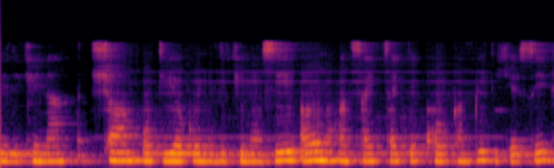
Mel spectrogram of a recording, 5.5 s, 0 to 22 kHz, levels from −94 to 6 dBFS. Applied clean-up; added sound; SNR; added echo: neural separator model SepFormer DNS4.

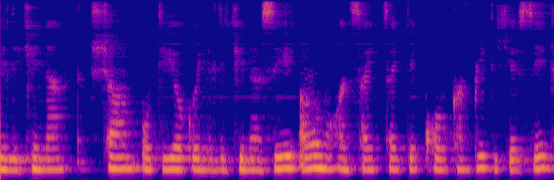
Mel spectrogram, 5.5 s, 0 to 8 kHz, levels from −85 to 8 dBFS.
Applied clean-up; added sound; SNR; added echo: neural mask model DeepFilterNet 3.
